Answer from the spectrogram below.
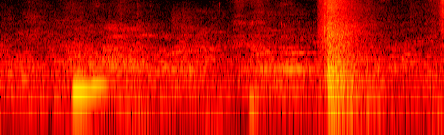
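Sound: door slamming shut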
